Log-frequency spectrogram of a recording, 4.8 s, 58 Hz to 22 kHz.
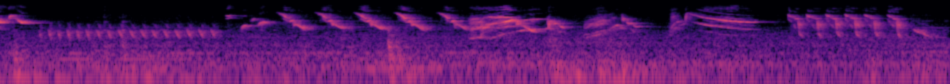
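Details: Male European goldfinch singing, recorded in 2018: a steady buzzy trill opens, then a run of rapid, tinkling, twittering notes sweeping up and down, with a brief pause before a final quick repeated series.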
